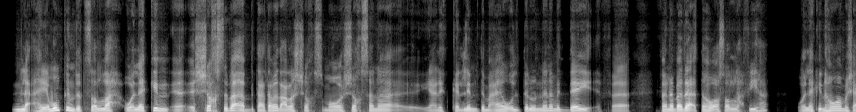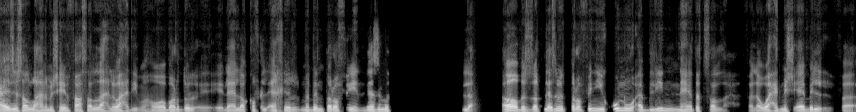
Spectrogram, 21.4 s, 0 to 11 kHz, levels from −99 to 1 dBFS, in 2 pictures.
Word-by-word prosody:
لأ 140 0 +3
هي 150 0 +5
ممكن 215 +3 +7
تتصلّح 165 +5 +3
ولكن، 170 +6 +4
آآ، 140 -3 -5
الشخص 200 +8 +1
بقى 185 -4 +5
بتعتمد 145 +6 +1
على 155 -2 +4
الشخص 150 -3 -7
ما 110 +1 -4
هو 125 +1 +2
الشخص 160 +7 -3
أنا 160 -2 -1
يعني 115 +1 -9
اتكلّمت 135 +6 -1
معاه 135 +3 0
وقُلت 125 -1 0
له 170 +3 +4
إن 165 -1 0
أنا 175 +2 +2
متضايق 165 +2 +2 0.2
ف - - -14 0.6
فأنا 145 +2 +4
بدأت 155 +1 +5
أهو 155 +1 +4
أصلّح 155 +1 -2
فيها، 165 +4 -4 0.4
ولكن 150 +7 0
هو 185 +4 +4
مش 165 -2 -2
عايز 165 +2 +3
يصلّح 160 -4 -1
أنا 120 -1 -4
مش 120 +2 -7
هينفع 150 +1 -2
أصلّح 150 0 -4
لوحدي 135 -4 -3
ما 100 0 -15
هو 110 +4 -3
برضه 135 +2 -3
آآ 100 +2 -15
العلاقة 125 +5 -5
في 140 - -20
الآخِر 145 +3 -5
ما 125 -1 -5
بين 150 +5 -1
طرفين 130 -5 -3
لازم 145 +2 -1
الط 140 - -5 0.9
لأ. - - -6 0.3
آه، 190 +2 +6
بالضبط، 135 0 -3
لازم 165 +2 +1
الطرفين 155 +1 -3
يكونوا 180 +3 -1
قابلين 140 +8 -3
إن 135 -2 -6
هي 145 +1 -4
تتصلّح، 130 - -9
فلو 105 +1 -6
واحد 150 +3 -2
مش 140 -3 -6
قابل 145 0 -2
ف - - -11
150 Hz, 185 wpm, -21 LUFS, 130-165 Hz, 0.9 s, ممكن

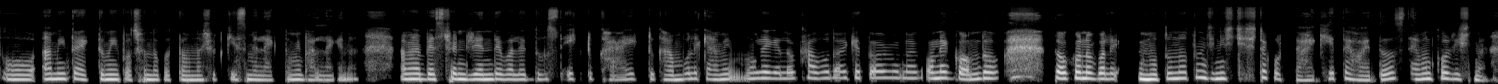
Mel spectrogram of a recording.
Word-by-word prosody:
তো, 255 - -15 0.4
আমি 250 +1 +5
তো - - -1
একদমই 230 +1 +2
পছন্দ 220 +1 -1
করতাম 210 0 -4
না। - - +1
শুটকি 230 - -11
স্মেল 220 -2 0
একদমই 225 +2 -2
ভাল 210 - -5
লাগে 205 0 -7
না। - - -8 0.5
আমার 250 +1 +6
বেস্ট 235 -2 +1
ফ্রেন্ড 245 -2 +5
রেন্দে 235 +1 +5
বলে, 230 0 -1
"দোস্ত 235 0 -9
একটু 245 - -12
খা, 215 - -9 0.2
একটু 245 - -12
খা।" 215 -1 -1
আমি - - 0
বলি 260 +1 -2
কি, - - -6
"আমি 235 - +2 0.2
মরে 280 +2 +1
গেলেও 275 +1 -3
খাবো 285 -2 -3
না, - - -6
আর 300 - -4
খেতে 300 0 -4
পারব 305 0 -2
না। 290 - -3 0.2
অনেক 290 +1 +4
গন্ধ।" 245 +2 +2 0.7
তখন 280 +1 +6
ও - - +3
বলে, 255 -1 +2 0.4
"নতুন, 235 +3 +4
নতুন 315 +3 -1
জিনিস 260 0 +3
চেষ্টা 315 - -3
করতে 250 -5 -9
হয়, 195 +1 -5
খেতে 265 +1 -5
হয় 200 -1 -2
দোস্ত। 250 +6 -1
এমন 255 +2 +4
করিস 250 -5 0
না। 200 - -6
245 Hz, 210 wpm, -18 LUFS, 225-270 Hz, 0.7 s, আমার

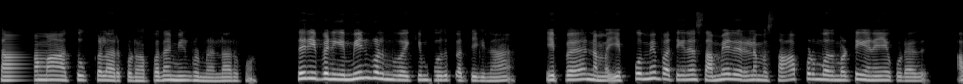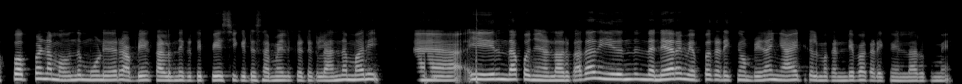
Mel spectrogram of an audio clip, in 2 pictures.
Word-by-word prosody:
காரமா 190 +2 0 0.2
தூக்கலா 200 -1 -1
இருக்கணும். 175 -1 -3
அப்பதான் 190 +4 0
மீன் 195 0 +1
குழம்பு 170 -3 -1
நல்லாருக்கும். 170 +1 -4 0.4
சரி, 280 +1 +6
இப்ப 260 0 +4
நீங்க 230 -2 +5
மீன் 290 +3 +3
குழம்பு 245 -6 +3
வைக்கும்போது 200 +1 -2
பாத்தீங்கன்னா, 175 -2 -3 0.5
இப்ப 210 - -15 0.3
நம்ம 185 -2 0
எப்போமே 255 +8 0
பாத்தீங்கன்னா 220 -1 0
சமையலறையில 210 +1 +1
நம்ம 195 -2 -2
சாப்பிடும்போது 230 +1 -1
மட்டும் 200 +4 -1
இணையக்கூடாது. 185 -3 -2 0.4
அப்பப்ப 240 +1 +1
நம்ம 225 -4 +2
வந்து 210 +2 +1
3 205 0 +1
பேரும் 210 0 +1
அப்டியே 195 +2 -1
கலந்துக்கிட்டு, 190 0 0
பேசிக்கிட்டு, 195 -1 0
சமையல் 190 0 -1
காட்டுக்குள்ள 185 -1 -2
அந்தமாரி 220 +3 +2 0.7
அ - - 0 0.4
இருந்தா 235 -1 +4
கொஞ்சம் 205 -3 +2
நல்லாருக்கும். 190 +1 +1
அதாவது 275 +1 +2
இருந்த 235 0 +3
இந்த 225 -1 +3
நேரம் 245 0 +4
எப்போ 230 +4 -2
கிடைக்கும் 205 0 -2
அப்டின்னா, 190 +3 -1
ஞாயிற்றுக்கிழம 200 -2 -2
கண்டிப்பா 190 +2 -2
கிடைக்கும் 175 0 -5
எல்லாருக்குமே. 175 +1 -5
200 Hz, 155 wpm, -23 LUFS, 190-225 Hz, 0.7 s, சரி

